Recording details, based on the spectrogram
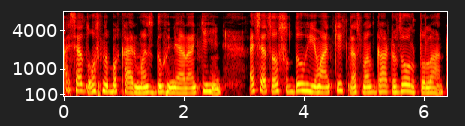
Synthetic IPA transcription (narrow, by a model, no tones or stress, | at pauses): ɐ̰sʲat̪osnɐbɐkʰaːɾʲmɐnzd̪uɦnʲaːɾãːnkiɦinʲɐsʲat̪osd̪uɦjɐʋaːnkikʰnɐsmɐnzɡaːʈzoːlt̪olaːn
